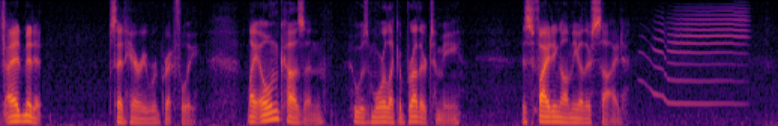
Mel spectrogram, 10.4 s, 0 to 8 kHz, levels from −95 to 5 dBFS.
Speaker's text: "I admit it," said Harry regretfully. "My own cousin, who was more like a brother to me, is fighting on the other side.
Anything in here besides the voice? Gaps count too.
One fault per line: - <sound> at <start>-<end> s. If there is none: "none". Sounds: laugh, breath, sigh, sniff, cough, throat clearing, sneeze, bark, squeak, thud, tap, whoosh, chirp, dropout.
- squeak at 8.5-10.0 s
